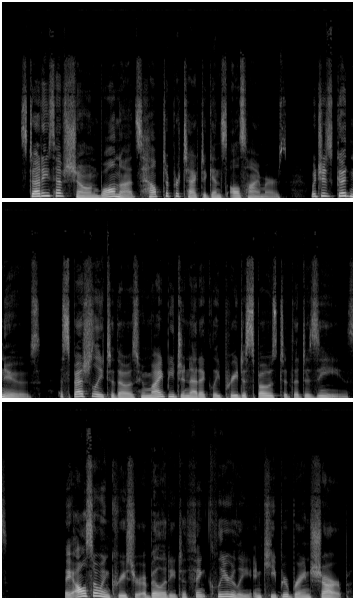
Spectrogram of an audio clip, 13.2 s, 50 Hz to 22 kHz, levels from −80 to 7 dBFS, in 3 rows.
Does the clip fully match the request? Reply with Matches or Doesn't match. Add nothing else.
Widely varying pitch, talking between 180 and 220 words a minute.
Doesn't match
